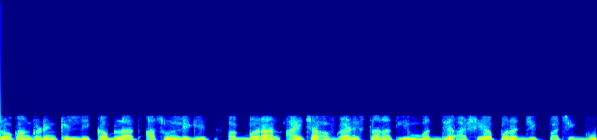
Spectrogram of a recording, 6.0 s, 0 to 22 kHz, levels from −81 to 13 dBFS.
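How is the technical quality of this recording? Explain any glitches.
The recording is held back by GSM full-rate codec damage across the whole clip. The speech passes through a vocal-tract model excited by sparse regular pulses, giving a plainly audible buzzy, gravelly roughness consistent with 13 kbps GSM, and nothing above about 3.8 kHz survives.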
